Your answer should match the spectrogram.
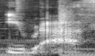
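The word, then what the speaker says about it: Erath: wamit Valley was Dick irra and just in aside here in case you're curious that's spelled e r a t h kind of like Earth just mooved that R up a little bit earlier so within the Oregon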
